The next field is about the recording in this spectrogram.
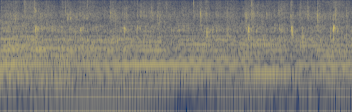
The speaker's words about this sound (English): Can we give our King a clap offering and a shout?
